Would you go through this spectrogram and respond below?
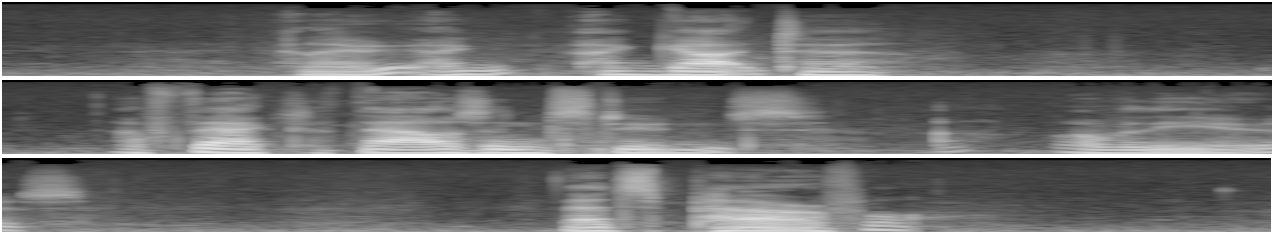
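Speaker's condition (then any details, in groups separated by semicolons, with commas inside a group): Parkinson's disease; Jayco's gym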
